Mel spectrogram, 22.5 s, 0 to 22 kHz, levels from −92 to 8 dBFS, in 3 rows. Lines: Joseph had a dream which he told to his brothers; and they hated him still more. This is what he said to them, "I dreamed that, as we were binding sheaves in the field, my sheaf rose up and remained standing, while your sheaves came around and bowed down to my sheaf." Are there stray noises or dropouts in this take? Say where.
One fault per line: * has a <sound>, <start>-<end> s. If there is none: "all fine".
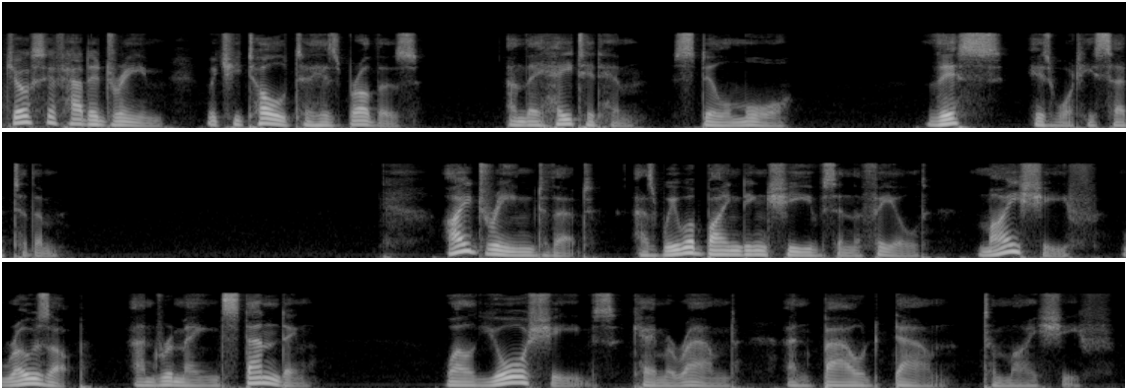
all fine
